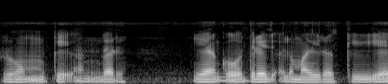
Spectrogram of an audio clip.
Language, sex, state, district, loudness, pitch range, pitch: Hindi, male, Uttar Pradesh, Saharanpur, -19 LUFS, 115-120 Hz, 115 Hz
